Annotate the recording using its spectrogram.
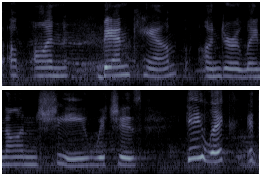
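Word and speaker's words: leannan sidhe: I've got music up on band camp under Lane on XI which is Gaelic it sounds exactly like it's spelled uh but for those who don't speak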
